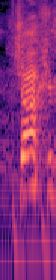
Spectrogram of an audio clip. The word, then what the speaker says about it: Schajris: Hola amigos de Libro al Aire, un gran invitado, Noel, yo siempre tengo problemas con su apellido, ¿cómo es que se pronuncia? Chagris, sí, sí, el no gran Joel Joel Chagris.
